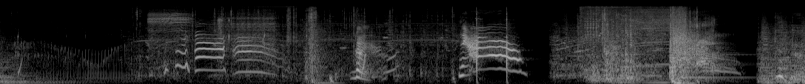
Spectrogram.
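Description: A cartoon cat's voice making short, strained meow-like cries, several in a row with pitch that bends up and down, over a cartoon music score. A burst of rushing noise comes about six seconds in.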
